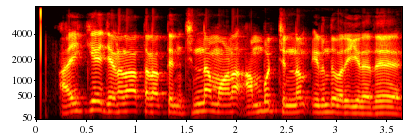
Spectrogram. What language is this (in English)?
Tamil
